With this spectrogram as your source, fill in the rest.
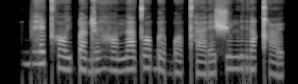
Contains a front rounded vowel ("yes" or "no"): yes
